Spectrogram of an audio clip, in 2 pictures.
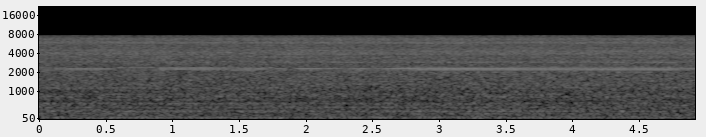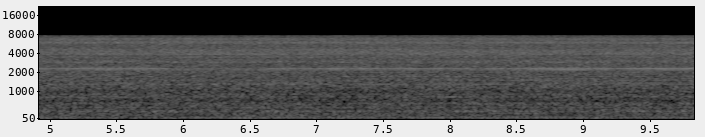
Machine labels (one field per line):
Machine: pump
